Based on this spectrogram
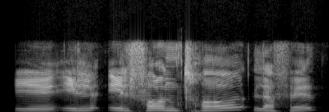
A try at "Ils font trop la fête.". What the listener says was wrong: C'est ça. Perfecto.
